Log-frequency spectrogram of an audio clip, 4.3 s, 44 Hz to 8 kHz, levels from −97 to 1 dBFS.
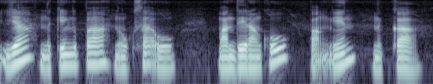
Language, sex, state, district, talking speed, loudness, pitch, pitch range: Garo, male, Meghalaya, South Garo Hills, 85 wpm, -20 LUFS, 125 Hz, 115-150 Hz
